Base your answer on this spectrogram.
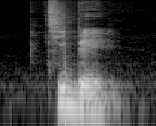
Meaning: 1. Tibet (a geographic region in Central Asia, the homeland of the Tibetan people) 2. Tibet (an autonomous region of China)
- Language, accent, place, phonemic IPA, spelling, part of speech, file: French, France, Paris, /ti.bɛ/, Tibet, proper noun, LL-Q150 (fra)-Tibet.wav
